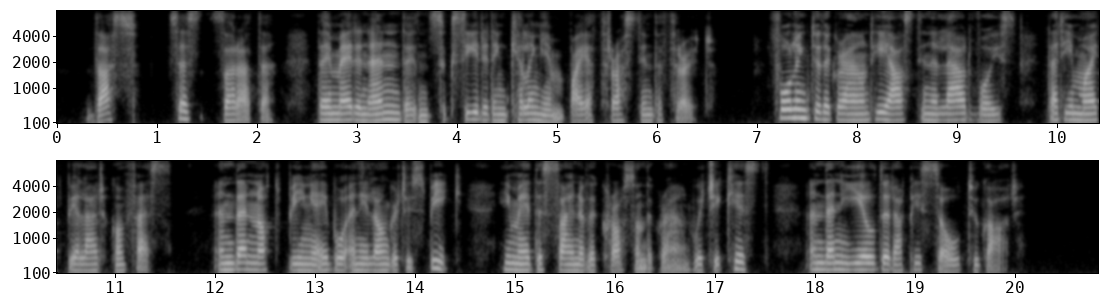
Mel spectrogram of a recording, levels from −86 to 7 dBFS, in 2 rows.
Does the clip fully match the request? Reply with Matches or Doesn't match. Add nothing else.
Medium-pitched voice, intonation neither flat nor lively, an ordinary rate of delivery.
Doesn't match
